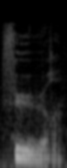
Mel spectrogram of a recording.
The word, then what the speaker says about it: furent: Keep in mind that ENT, you know, the ending for the plural form is never pronounced, so furent. Okay, ils furent, elles furent.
